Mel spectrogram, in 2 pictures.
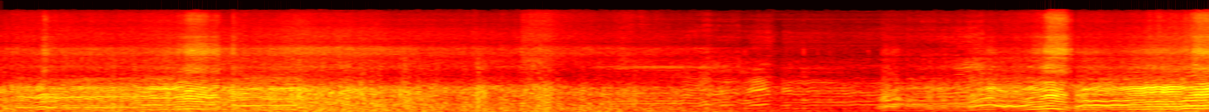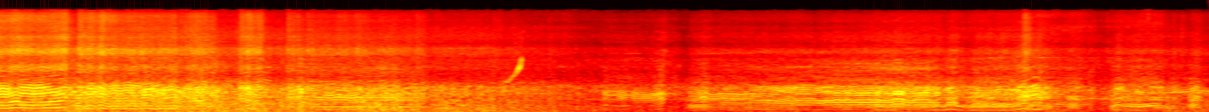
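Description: Tyres crunch and rattle over a rough dirt track.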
